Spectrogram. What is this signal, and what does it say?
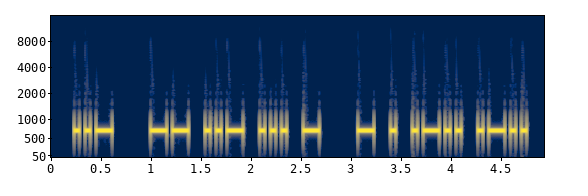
Morse code, heard as a keyed tone, about 22 wpm, 700 Hz. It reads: U MUST TELL
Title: Sentences from Top 200 Words and Abbreviations 22wpm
